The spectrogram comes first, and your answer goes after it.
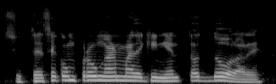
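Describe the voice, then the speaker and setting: A man's voice: sits high, expressive, normal speed, mellow, clear, resonant tone, no echo. A man on a podcast, explaining points in a firm, instructive way. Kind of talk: casual podcast chat.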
